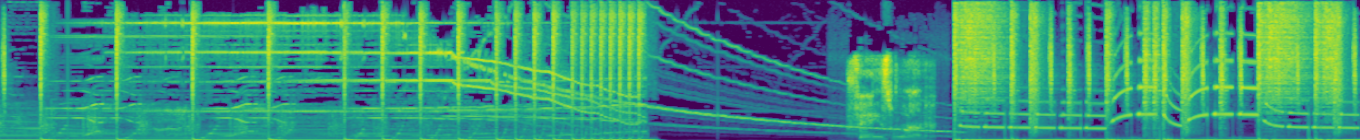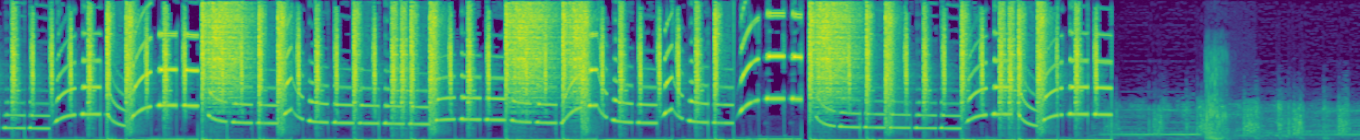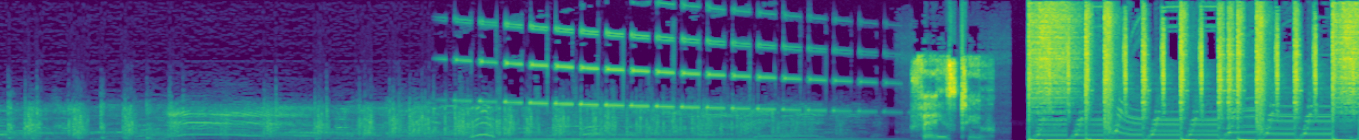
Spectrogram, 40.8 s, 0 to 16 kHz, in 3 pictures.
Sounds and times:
Music: 0.0 - 6.6, 9.6 - 24.7, 30.5 - 36.2, 37.5 - 40.7.

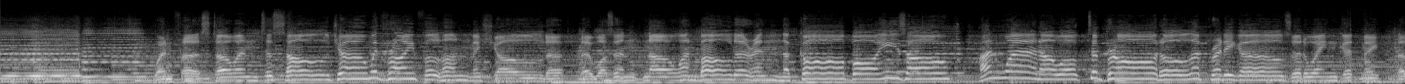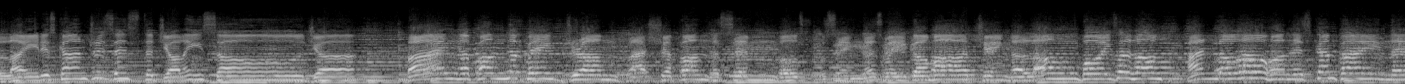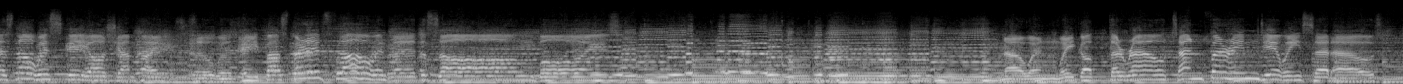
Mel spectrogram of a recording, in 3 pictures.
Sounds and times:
Music: 0.0 - 42.1.

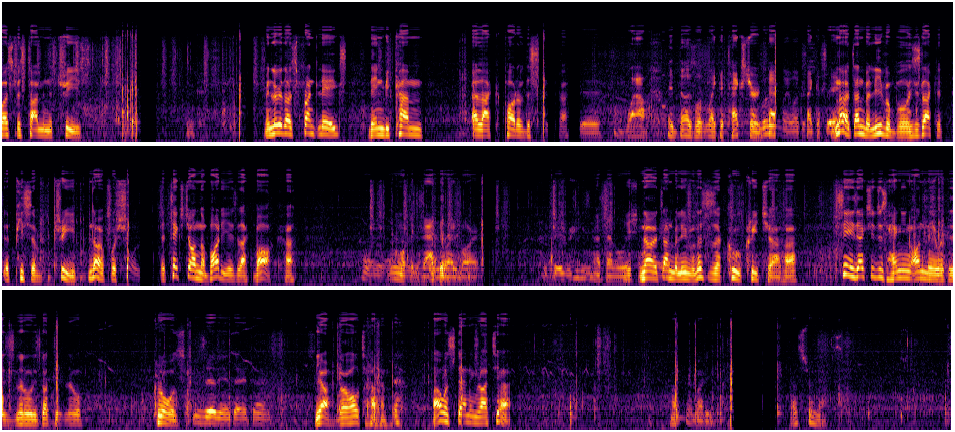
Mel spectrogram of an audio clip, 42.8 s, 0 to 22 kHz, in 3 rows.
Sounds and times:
Speech: 0.0 - 1.3, 3.9 - 6.3, 7.0 - 18.7, 19.7 - 21.5, 22.4 - 26.2, 26.8 - 29.8, 30.8 - 32.6, 33.2 - 36.2, 38.6 - 39.2, 40.4 - 41.2.

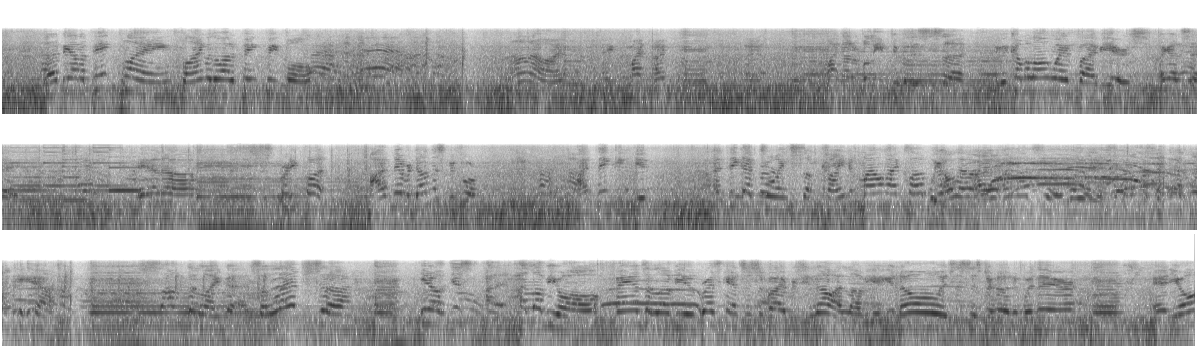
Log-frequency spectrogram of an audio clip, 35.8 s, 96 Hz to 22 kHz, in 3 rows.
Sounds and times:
Music: 6.8 - 10.2, 11.7 - 15.7, 24.8 - 26.9, 27.5 - 28.0.

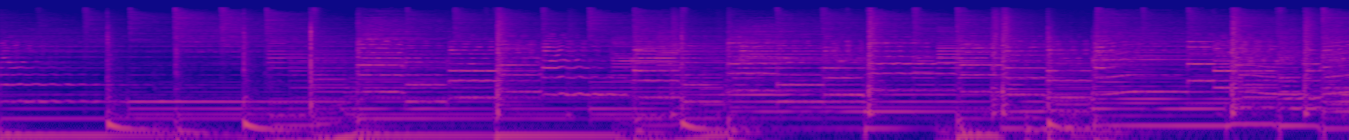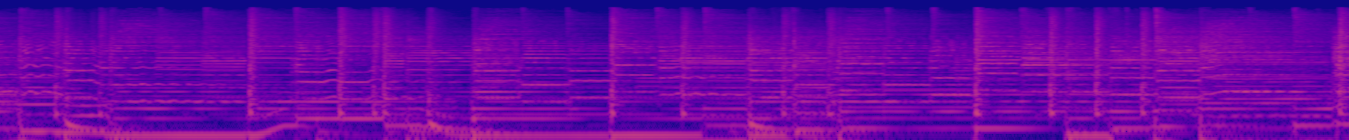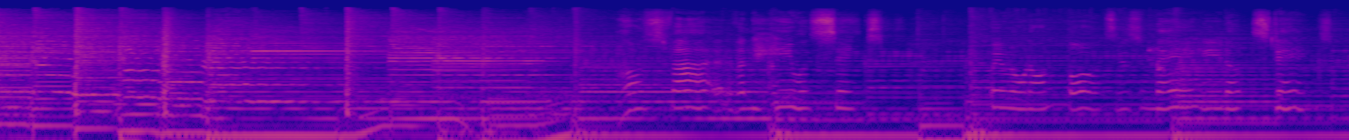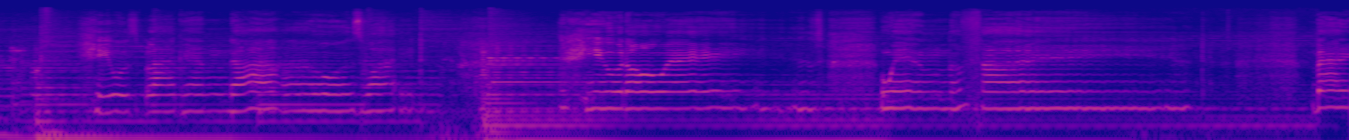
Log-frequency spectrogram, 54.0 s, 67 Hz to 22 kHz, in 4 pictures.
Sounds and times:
Music: 0.0 - 53.9.

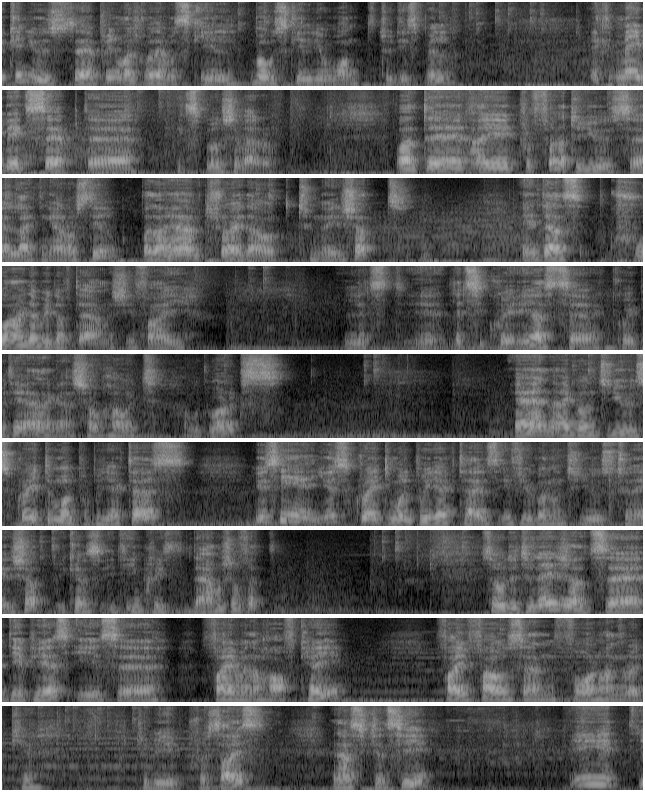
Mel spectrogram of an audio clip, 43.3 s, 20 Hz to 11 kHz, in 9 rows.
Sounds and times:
Speech: 0.0 - 3.4, 4.4 - 6.9, 7.8 - 12.7, 13.5 - 15.9, 17.0 - 21.4, 23.1 - 30.8, 32.4 - 36.2, 36.9 - 41.8, 42.7 - 43.2
Music: 0.0 - 43.2.

